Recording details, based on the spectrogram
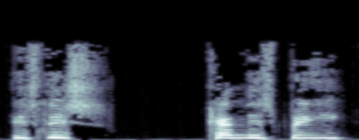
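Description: A man's voice: medium pitch, wildly swooping pitch, takes it slowly, breathy edge, no room sound, clean studio sound, full character voice. A man voicing an old bald innkeeper, breathless and quavering with awe. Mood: awestruck.

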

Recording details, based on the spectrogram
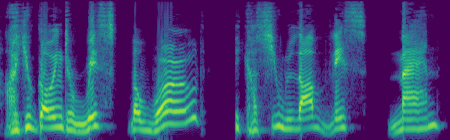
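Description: A man's voice: sits low, lively intonation, normal speed, dark tone, dry recording. A man voicing a furious, commanding witch woman in an audiobook, full of accusing menace. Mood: screaming fury. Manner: hissing threats, accusing rhetorical questions.

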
